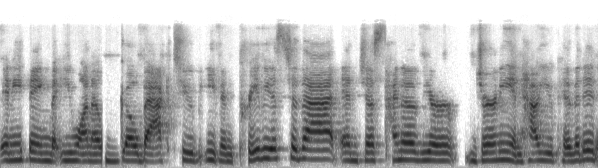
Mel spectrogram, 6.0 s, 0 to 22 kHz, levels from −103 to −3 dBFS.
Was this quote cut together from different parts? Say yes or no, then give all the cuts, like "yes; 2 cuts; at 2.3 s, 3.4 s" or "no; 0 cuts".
no; 0 cuts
